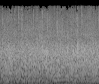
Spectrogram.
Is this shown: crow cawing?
no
